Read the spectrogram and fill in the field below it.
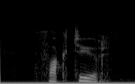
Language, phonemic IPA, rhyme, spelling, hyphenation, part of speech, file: Dutch, /fɑkˈtyːr/, -yr, factuur, fac‧tuur, noun, Nl-factuur.ogg
- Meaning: invoice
